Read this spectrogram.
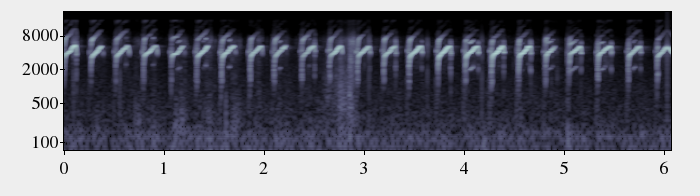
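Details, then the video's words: Chicks of munia calling in a regular, quick series of shrill upswept chirps, nearly four a second, with a faint brushing noise near the middle. "suara anakan burung emprit"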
